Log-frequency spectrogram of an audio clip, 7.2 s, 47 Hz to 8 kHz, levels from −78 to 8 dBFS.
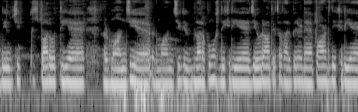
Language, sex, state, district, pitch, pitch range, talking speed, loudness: Marwari, female, Rajasthan, Nagaur, 185 Hz, 180-190 Hz, 190 wpm, -15 LUFS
